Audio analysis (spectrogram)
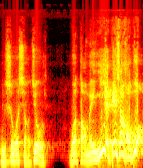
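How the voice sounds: A man puts on a character voice with a husky, rough edge, speaking at a moderate pace at a medium pitch with very wide pitch swings.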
